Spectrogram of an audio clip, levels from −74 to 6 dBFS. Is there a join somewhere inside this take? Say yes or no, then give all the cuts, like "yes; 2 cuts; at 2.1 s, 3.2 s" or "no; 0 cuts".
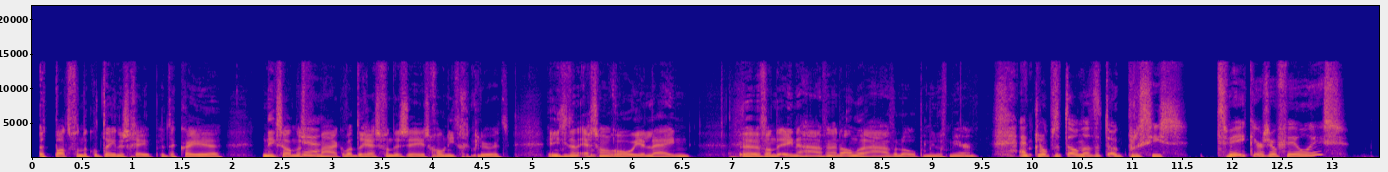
no; 0 cuts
